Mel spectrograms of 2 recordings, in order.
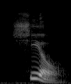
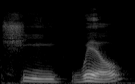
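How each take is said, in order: First: Will is shortened and merged into the pronoun. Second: The word will is pronounced fully and separately. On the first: The speaker calls it right. "she'll. It's a contraction" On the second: The speaker calls it wrong. "Not she will"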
